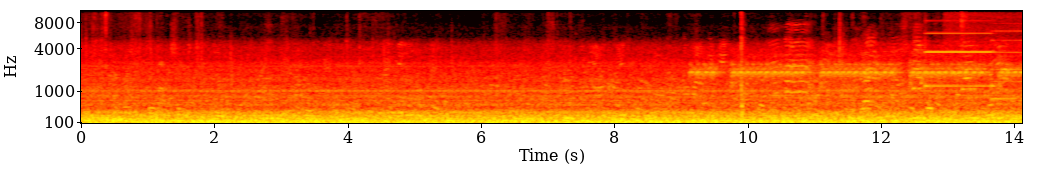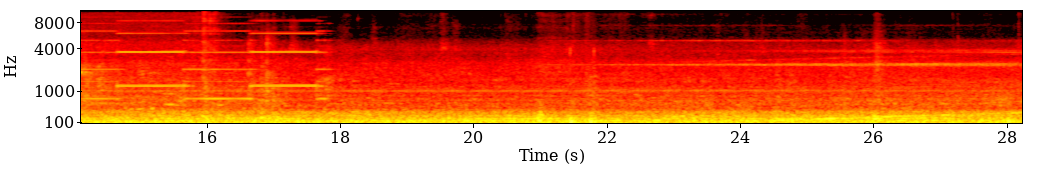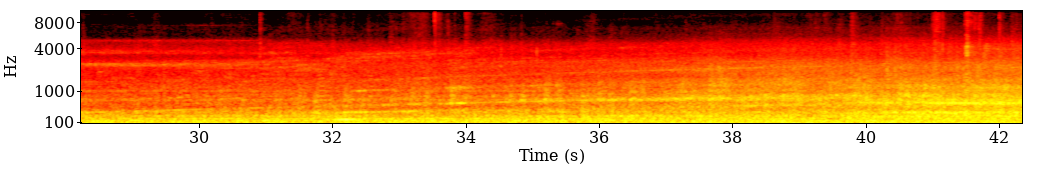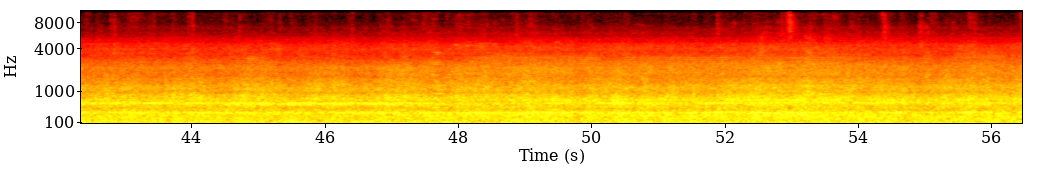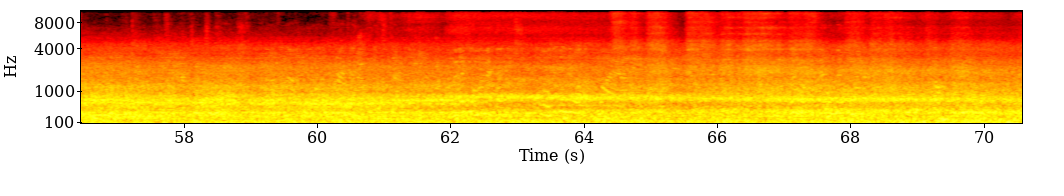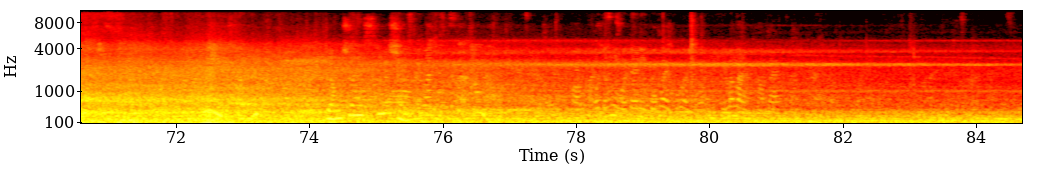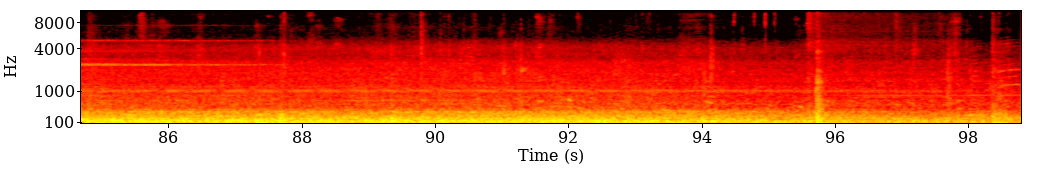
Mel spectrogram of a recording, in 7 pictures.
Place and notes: from Nangang Exhibition Center station to Yongchun, Binaural recordings, Sony PCM D50 + Soundman OKM II
Nangang District, Taipei City, Taiwan, 31 October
